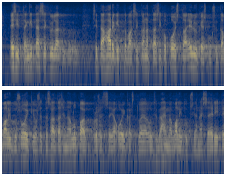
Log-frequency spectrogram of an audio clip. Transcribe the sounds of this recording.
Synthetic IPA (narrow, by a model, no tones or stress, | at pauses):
esit̪ːæŋkitt̪æsːækylːæ | sit̪æhɑrkit̪ːɑʋɑksekɑnːɑt̪ːɑisikopoist̪ɑːelykeskukselt̪ɑʋɑlit̪usoikeuset̪ːæsɑːt̪ɑˑisnt̪ælupɑprosesːejɑʔoikɑst̪uɑjɑolisiʋæhemːæʋʋɑlit̪uksiɑnæisːæerie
